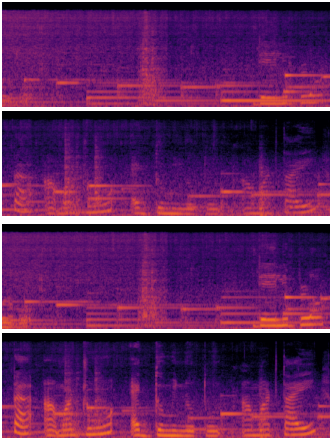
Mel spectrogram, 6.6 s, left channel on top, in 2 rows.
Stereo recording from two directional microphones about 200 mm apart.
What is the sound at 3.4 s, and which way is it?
Speech, 50° right (ahead or behind).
